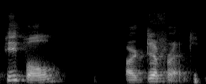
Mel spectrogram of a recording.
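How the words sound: It is said with clear stress on a word. The speaker calls it right. "So you have a stress"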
